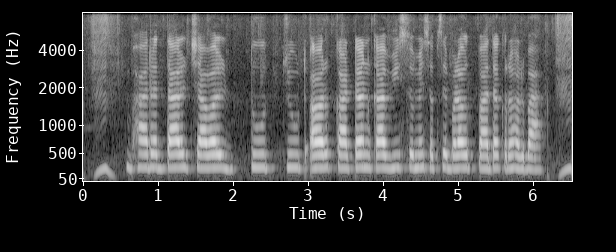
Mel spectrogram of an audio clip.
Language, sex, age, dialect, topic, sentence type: Bhojpuri, female, 18-24, Western, agriculture, statement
